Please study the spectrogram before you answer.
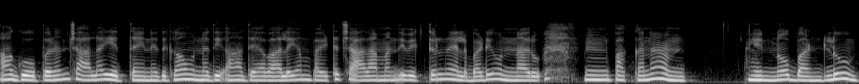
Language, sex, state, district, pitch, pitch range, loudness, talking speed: Telugu, female, Andhra Pradesh, Chittoor, 205 Hz, 195-220 Hz, -15 LUFS, 120 wpm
